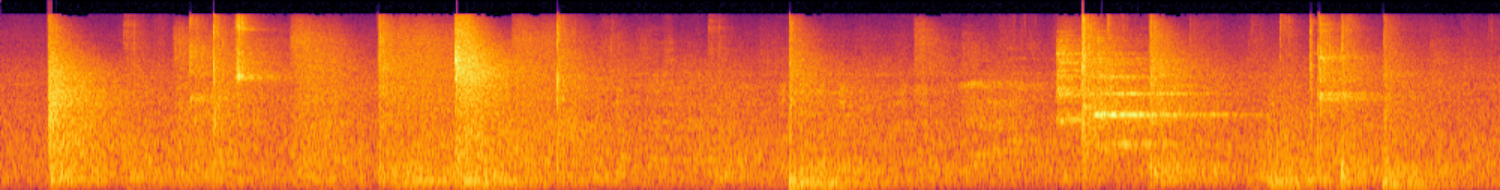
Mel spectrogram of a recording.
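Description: Repeated sharp knocks and thuds echoing in a large indoor batting-cage hall, from baseballs striking bats, netting and walls. One hit about nine seconds in rings for about a second.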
